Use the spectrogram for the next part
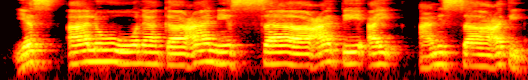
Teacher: ആ സീനിന് ശേഷവും ഐനുണ്ട്, തൊണ്ടയുടെ മധ്യഭാഗമാണ് അതിൻ്റെ മഖ്റജ്. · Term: ഐനിൻ്റെ മഖ്റജ്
